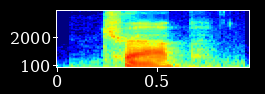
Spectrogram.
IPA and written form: tɹæp (TRAP)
